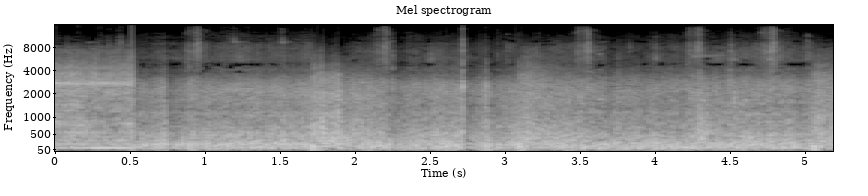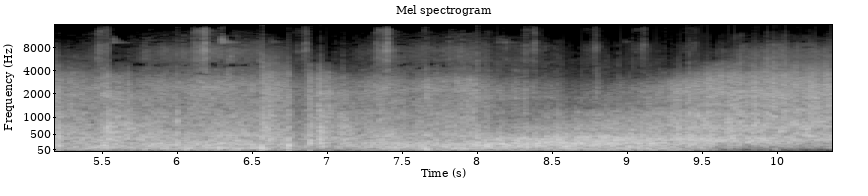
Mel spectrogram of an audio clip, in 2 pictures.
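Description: A C-130J Hercules turboprop hum cuts off about half a second in. Then come pyrotechnic explosions: a rapid, irregular string of blasts and bangs over a continuous rumble, thinning out and giving way to a rising hiss near the end.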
